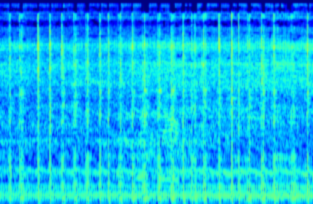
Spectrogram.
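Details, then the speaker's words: Old chainsaw fitted with round chain sits at a fast, busy steady high-buzz idle with no throttle applied; the low-speed jet is set wrong and needs adjusting down. "Listen to that. He didn't even touch the freaking throttle. Okay, so you know what that is? Low jet."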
